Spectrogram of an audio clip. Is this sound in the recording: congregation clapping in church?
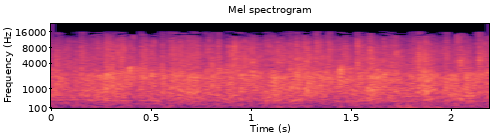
yes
